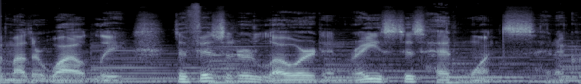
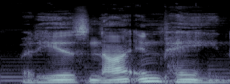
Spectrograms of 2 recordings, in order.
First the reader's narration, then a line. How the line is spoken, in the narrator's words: he said quietly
